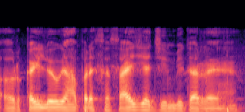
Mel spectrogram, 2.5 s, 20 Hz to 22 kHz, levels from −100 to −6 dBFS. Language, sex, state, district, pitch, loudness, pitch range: Hindi, male, Uttar Pradesh, Lucknow, 95 Hz, -18 LUFS, 95-105 Hz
